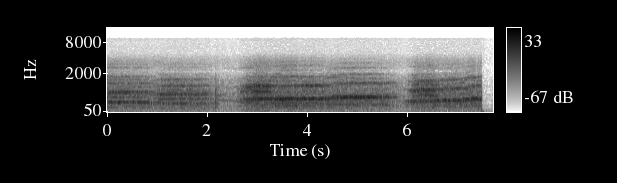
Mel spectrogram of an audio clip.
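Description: A choir singing held chords in three long phrases with brief breaks between them, cut off abruptly near the end.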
